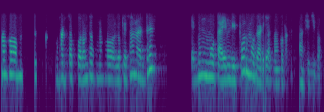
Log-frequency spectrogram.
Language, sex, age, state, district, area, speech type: Odia, male, 45-60, Odisha, Puri, urban, conversation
